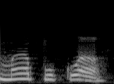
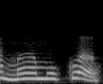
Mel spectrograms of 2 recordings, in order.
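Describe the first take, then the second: First: The root's p sound is kept after me. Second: The root's p merges into an m sound. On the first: The speaker calls it wrong. "bukannya mepukul" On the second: The speaker calls it right. "dibacanya memukul"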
